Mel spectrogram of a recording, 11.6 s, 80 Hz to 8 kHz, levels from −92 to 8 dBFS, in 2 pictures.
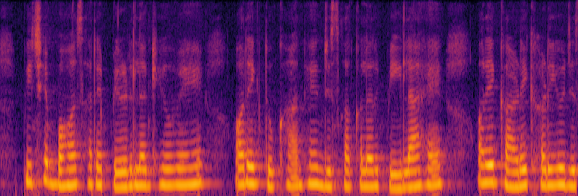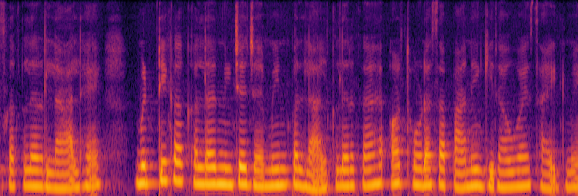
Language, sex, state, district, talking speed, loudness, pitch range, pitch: Hindi, female, Bihar, Jahanabad, 230 wpm, -16 LUFS, 185-210 Hz, 195 Hz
